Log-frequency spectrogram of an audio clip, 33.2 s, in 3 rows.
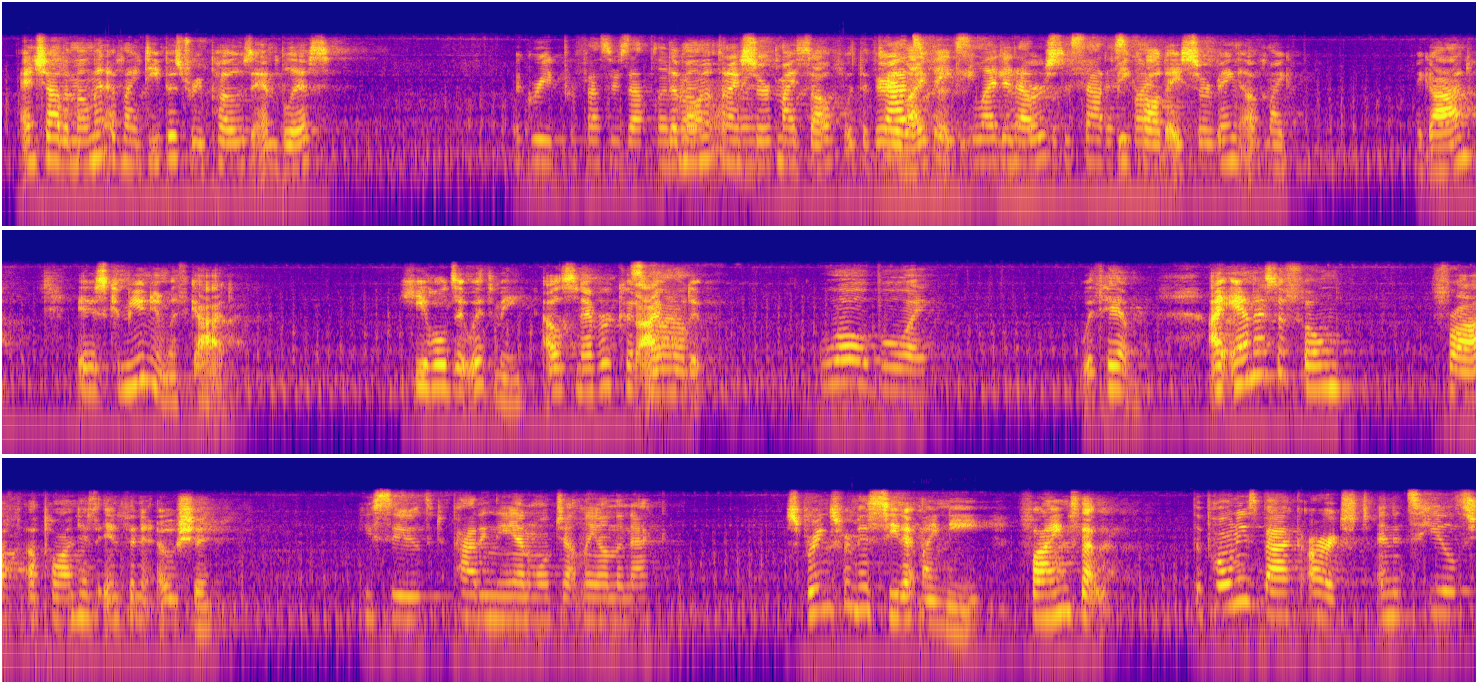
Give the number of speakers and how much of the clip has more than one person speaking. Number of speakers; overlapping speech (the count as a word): two, about 11%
